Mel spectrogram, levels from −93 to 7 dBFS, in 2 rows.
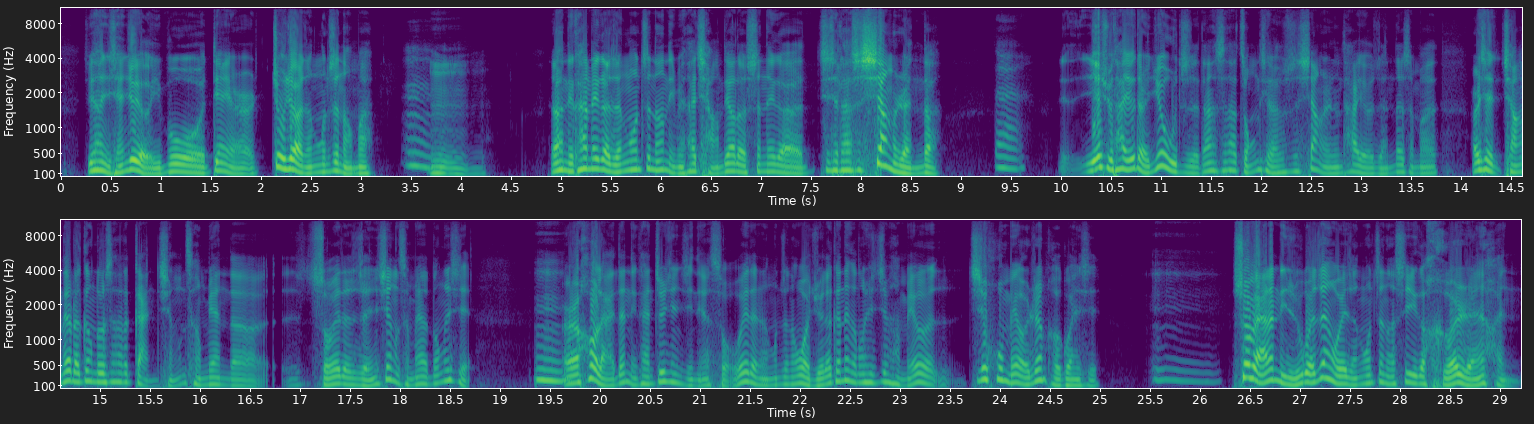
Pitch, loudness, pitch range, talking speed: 145 Hz, -21 LUFS, 115-175 Hz, 315 characters per minute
